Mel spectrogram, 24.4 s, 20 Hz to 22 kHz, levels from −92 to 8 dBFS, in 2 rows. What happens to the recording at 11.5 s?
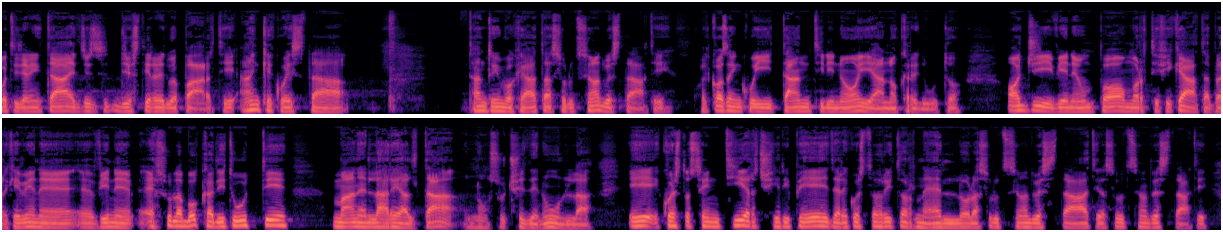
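Nothing goes wrong at 11.5 s; the speech there is intact, with no dropout, click, glitch or other audible fault.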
